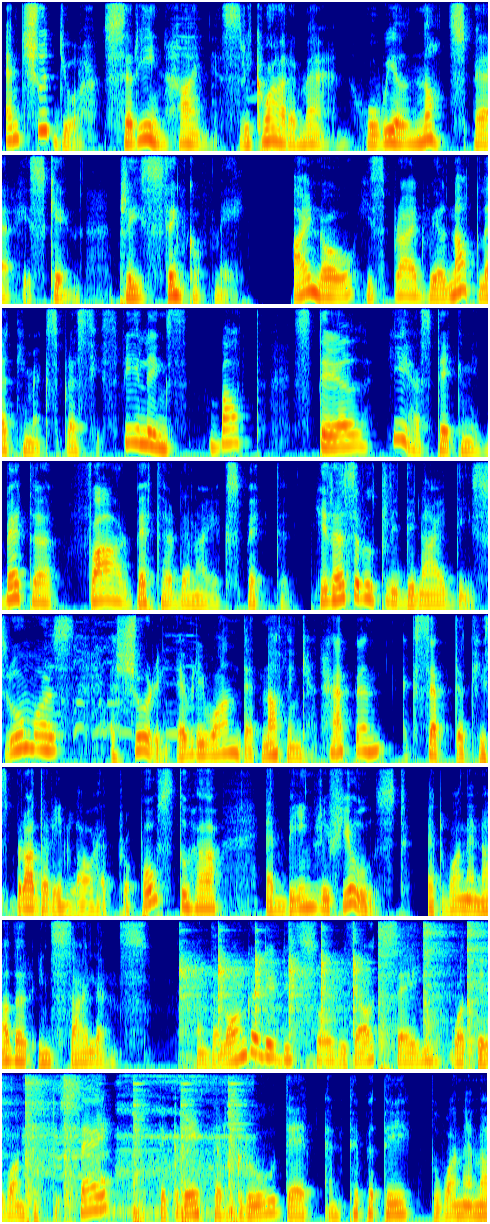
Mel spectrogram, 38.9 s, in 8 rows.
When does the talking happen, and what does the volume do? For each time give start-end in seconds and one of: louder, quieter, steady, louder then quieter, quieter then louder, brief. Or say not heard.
0.0-38.8 steady.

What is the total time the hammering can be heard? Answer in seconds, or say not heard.
6 s.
